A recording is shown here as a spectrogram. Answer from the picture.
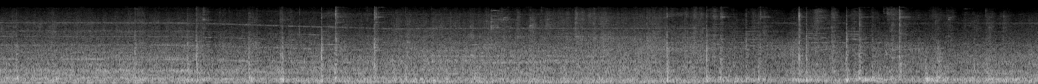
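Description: CSX freight train rolling past close by: the diesel locomotive's low engine hum early on, then gondola cars with a steady rumble of wheels on rail and repeated clicks and clanks. A thin high wheel squeal dips slightly in pitch a couple of seconds in.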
